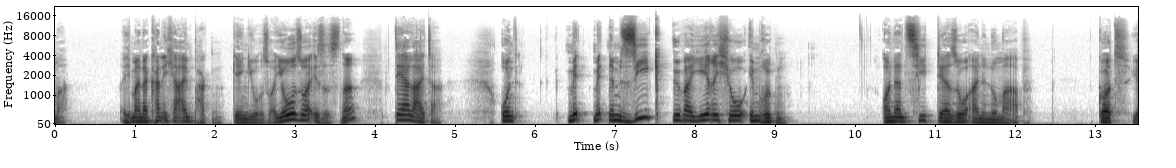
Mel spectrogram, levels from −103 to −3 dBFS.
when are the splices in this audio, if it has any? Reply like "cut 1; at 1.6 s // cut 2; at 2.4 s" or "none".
none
